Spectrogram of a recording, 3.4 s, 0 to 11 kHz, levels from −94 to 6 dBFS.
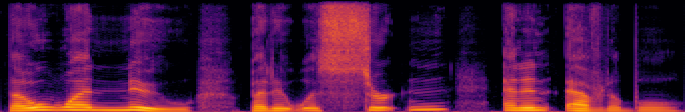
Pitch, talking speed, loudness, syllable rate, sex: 205 Hz, 160 wpm, -17 LUFS, 5.4 syllables/s, female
